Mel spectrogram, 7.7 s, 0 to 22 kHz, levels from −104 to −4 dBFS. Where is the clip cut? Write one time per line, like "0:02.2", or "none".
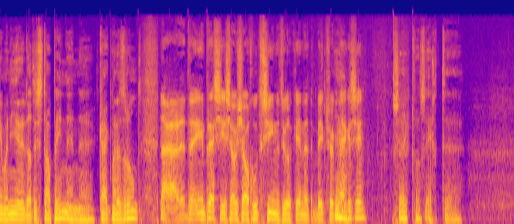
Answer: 0:04.7
0:06.1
